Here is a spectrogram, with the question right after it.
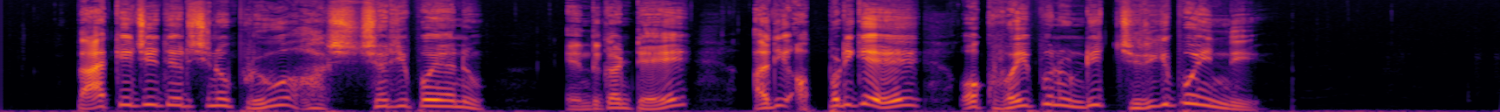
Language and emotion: Telugu, surprised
